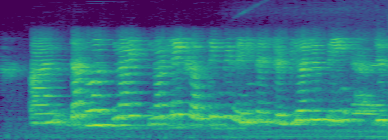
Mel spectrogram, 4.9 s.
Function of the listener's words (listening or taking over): listening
